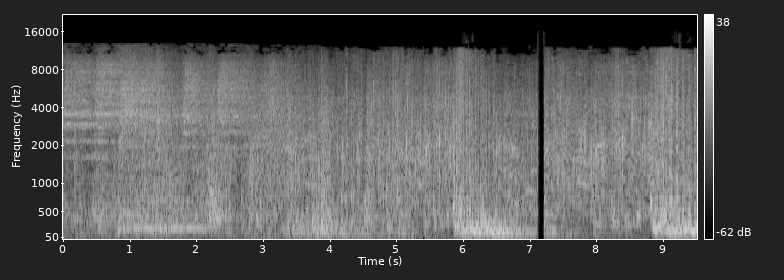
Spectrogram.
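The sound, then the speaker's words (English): A loud explosion of cherry bombs, ten times the standard dose of gunpowder hidden in Keith Moon's drum kit on stage with a band, erupts into a sustained roar of rumbling, crackling noise with heavy booming low end, briefly cutting out near the end before the din resumes. “with 10 times the standard dose of gunpowder hidden in his drum kit”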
